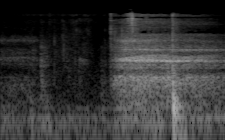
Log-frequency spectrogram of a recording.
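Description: Crown cap being pried off an old glass Coca-Cola bottle with a bottle opener: a short, little hiss of escaping gas about a second in, with a click as the cap comes free.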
